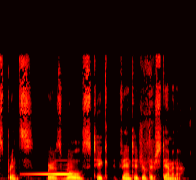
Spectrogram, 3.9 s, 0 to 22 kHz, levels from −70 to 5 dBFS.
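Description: From 0.39 to 1.56 s the microphone picks up its own loudspeaker, and the loop gain climbs above one at a single frequency. This is loudspeaker feedback squeal: a tone near 813 Hz swells over roughly 0.7 s until it sits about 5 dB above the speech.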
